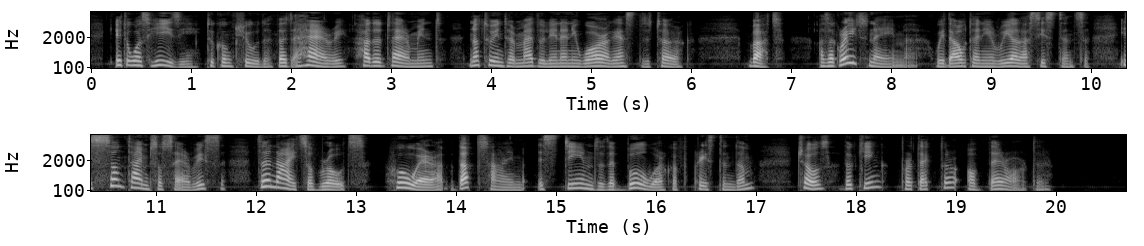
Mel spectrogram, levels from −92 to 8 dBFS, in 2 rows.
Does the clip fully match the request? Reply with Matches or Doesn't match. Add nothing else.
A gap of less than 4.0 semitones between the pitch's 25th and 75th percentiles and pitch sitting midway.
Doesn't match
